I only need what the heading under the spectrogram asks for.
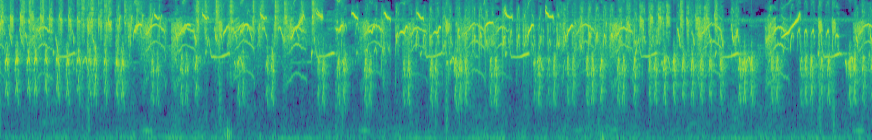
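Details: Trapping lure of small birds, a dense, continuous twittering chorus of sharp chirps and looping whistled notes, steady in loudness with a few brief gaps.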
